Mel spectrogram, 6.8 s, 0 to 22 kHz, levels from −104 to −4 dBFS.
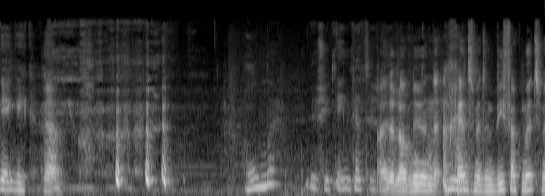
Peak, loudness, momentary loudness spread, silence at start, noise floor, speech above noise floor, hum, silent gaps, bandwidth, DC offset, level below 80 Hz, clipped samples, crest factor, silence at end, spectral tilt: -16 dBFS; -35 LUFS; 20 LU; 0 s; -65 dBFS; 31 dB; none; none; 14 kHz; under 0.1%; -70 dBFS; under 0.1%; 20 dB; 0 s; -7 dB/octave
